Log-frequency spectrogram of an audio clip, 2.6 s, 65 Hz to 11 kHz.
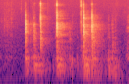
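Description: Hand socket wrench turning a nut on the tie rod end of a Mercedes Vito W639, heard as a handful of sharp, close ratchet clicks in short irregular bursts against quiet workshop background, no talking.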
